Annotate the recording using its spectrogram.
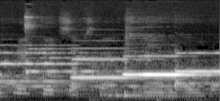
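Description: Instrumental music from the close of a Khmer pop song: electronic keyboard notes over held chords that change about every half second, with one loud high note held near the end.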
